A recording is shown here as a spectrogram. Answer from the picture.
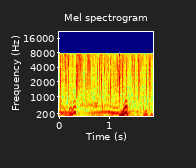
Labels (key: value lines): label: biophony, cascading saw
recorder: SoundTrap 600 or HydroMoth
